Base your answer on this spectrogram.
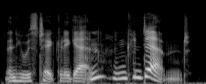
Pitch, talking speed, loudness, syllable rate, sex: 225 Hz, 205 wpm, -20 LUFS, 6.0 syllables/s, female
